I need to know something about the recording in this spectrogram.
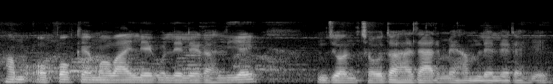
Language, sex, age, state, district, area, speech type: Maithili, male, 18-30, Bihar, Sitamarhi, urban, spontaneous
